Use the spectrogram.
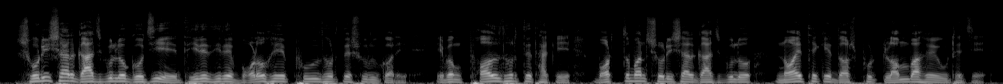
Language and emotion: Bengali, neutral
